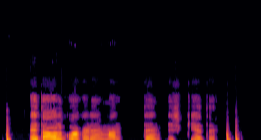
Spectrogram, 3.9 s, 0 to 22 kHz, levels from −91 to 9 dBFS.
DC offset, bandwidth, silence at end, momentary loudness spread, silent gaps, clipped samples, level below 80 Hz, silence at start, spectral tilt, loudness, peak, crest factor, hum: under 0.1%; 7.6 kHz; 0.35 s; 21 LU; none; under 0.1%; -68 dBFS; 0.1 s; -5.5 dB/octave; -20 LUFS; -2 dBFS; 18 dB; none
